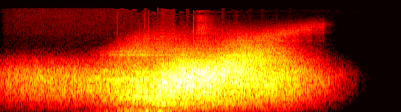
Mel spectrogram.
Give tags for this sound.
abstract
white
synth
ghost
spectral

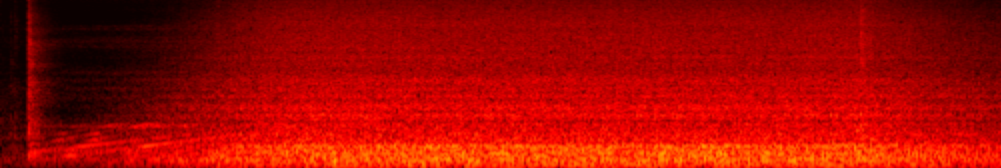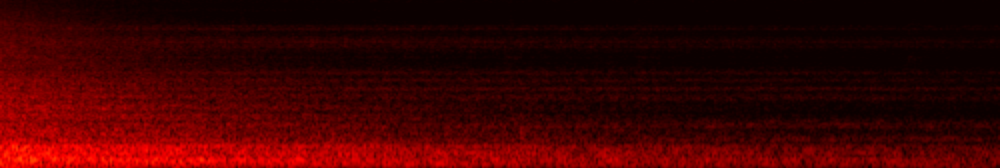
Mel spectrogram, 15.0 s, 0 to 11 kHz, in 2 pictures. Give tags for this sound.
416
Busman
DR-680
exhaust
fan
kitchen
Mod
sennheiser
stove
Tascam

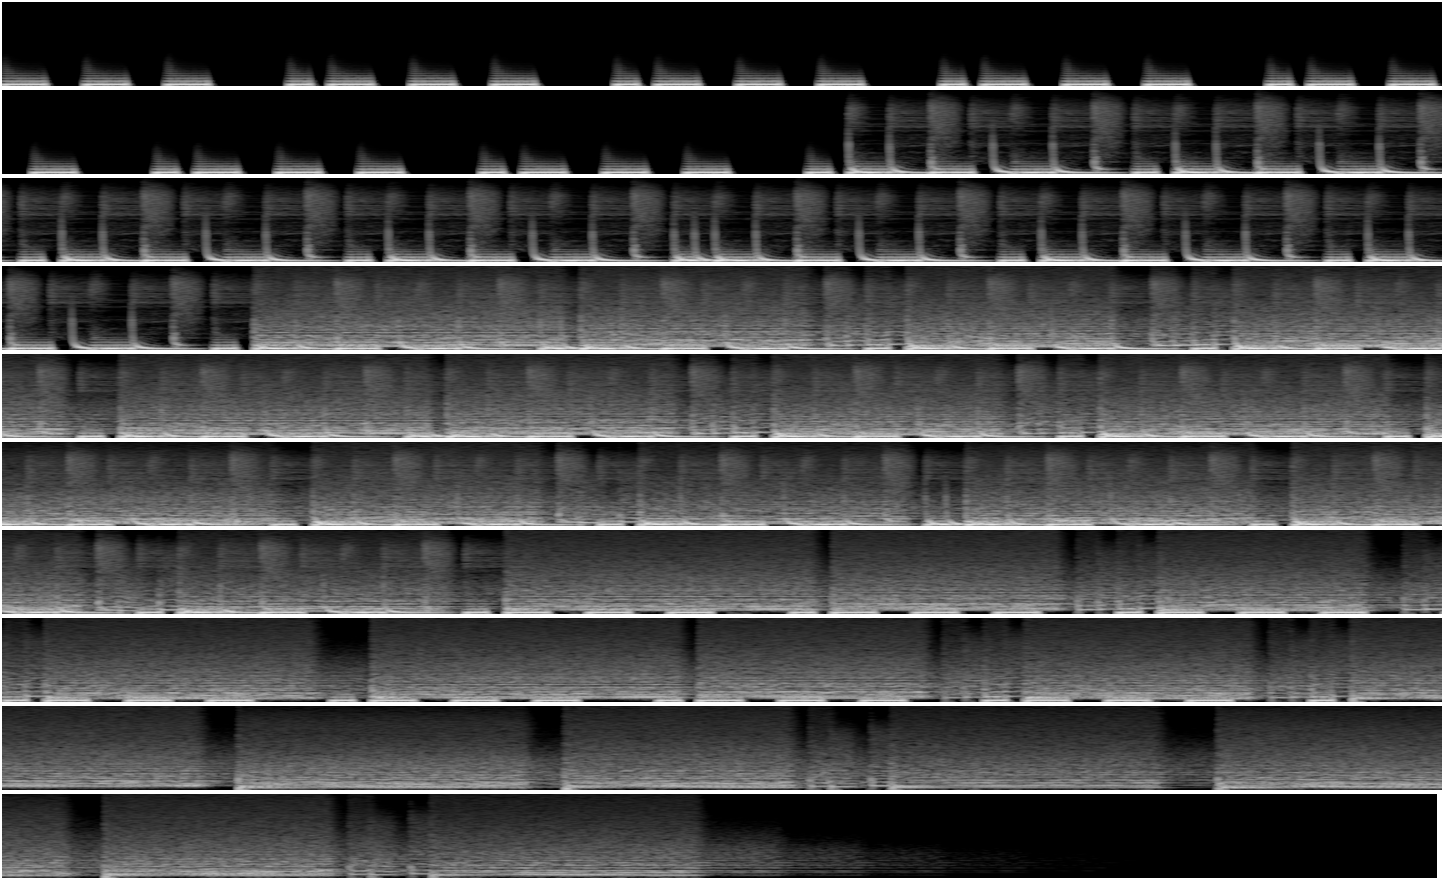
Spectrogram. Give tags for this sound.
loop
electro
electronic
bass
synth
techno

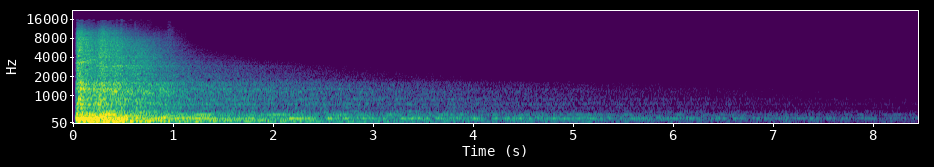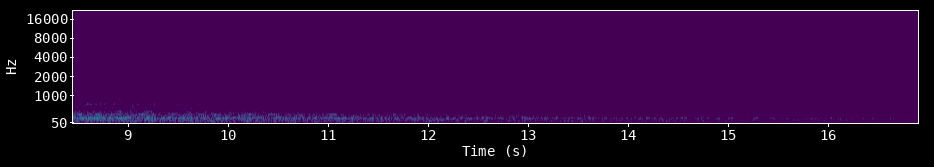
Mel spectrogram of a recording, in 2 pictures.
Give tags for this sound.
hit
reverb
bass
field
noise
movie
fx
deep

